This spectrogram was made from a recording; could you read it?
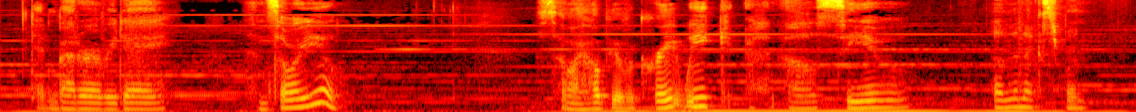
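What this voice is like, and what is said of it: Stuffy, congested voice. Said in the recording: “in my stuffy up voice.”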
